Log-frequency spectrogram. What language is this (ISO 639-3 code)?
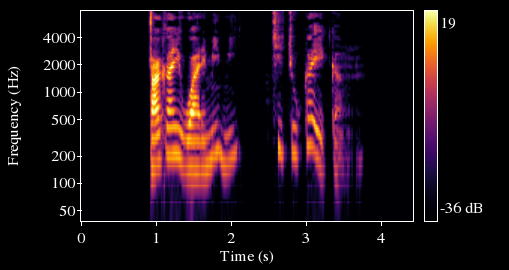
qvl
